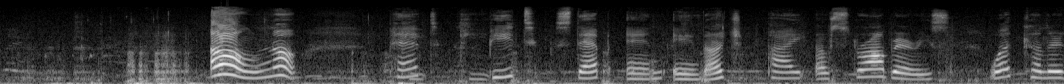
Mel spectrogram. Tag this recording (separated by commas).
Speech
